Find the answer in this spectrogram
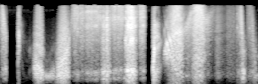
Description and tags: an angry synthesized dog and cat going at it.
TwEak the Mods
